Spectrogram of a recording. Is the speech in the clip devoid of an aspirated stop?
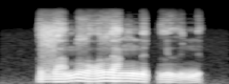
yes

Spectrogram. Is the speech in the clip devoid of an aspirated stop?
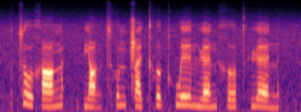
no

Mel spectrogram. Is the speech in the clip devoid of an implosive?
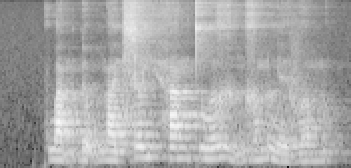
no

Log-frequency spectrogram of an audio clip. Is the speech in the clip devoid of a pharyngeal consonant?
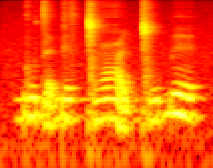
no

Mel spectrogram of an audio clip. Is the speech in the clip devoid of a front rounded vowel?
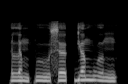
no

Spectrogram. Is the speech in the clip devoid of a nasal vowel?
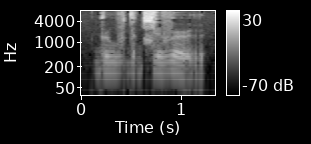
yes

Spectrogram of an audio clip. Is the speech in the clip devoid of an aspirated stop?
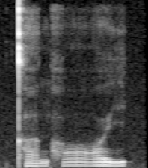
no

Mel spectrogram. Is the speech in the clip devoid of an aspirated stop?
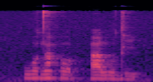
yes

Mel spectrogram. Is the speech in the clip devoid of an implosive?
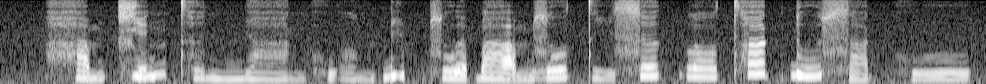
no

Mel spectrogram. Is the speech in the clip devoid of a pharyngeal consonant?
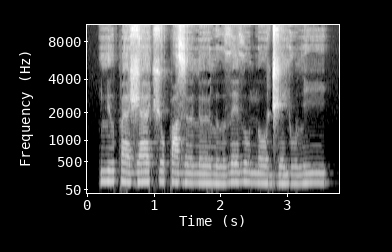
yes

